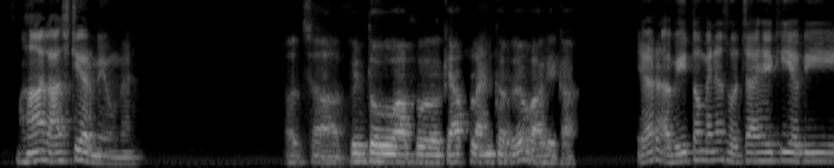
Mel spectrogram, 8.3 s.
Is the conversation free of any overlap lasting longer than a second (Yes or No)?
Yes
